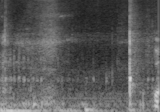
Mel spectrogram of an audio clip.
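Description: Low rumble of handling noise on a handheld camera's microphone as the camera is swung around, with a single sharp click near the end.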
